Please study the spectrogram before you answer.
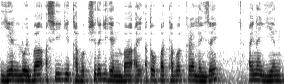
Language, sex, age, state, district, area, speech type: Manipuri, male, 18-30, Manipur, Imphal West, rural, spontaneous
